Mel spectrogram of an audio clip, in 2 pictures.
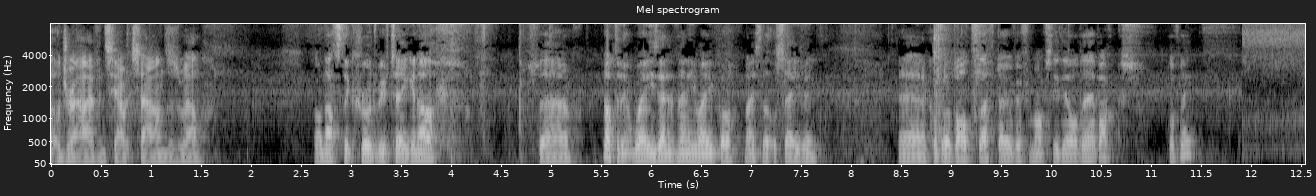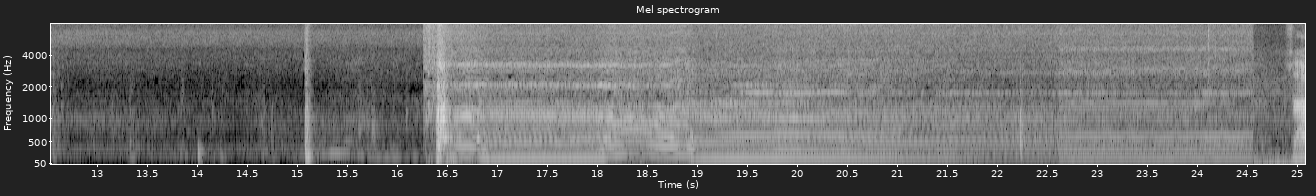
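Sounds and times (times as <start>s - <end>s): engine rev: 15.1s - 25.0s
car engine starting and idling: 15.2s - 20.5s.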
